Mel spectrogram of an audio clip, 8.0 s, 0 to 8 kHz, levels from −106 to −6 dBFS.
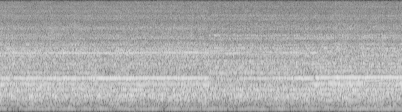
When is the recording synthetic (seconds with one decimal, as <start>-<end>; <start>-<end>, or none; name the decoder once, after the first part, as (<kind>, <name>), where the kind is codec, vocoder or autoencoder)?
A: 0.0-2.7 (codec, DAC); 6.0-7.3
